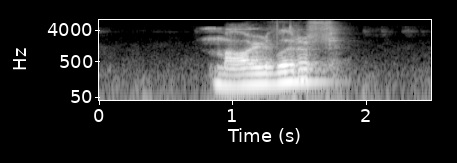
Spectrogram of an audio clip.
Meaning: 1. mole (small, burrowing insectivore of the family Talpidae) 2. mole (internal spy)
- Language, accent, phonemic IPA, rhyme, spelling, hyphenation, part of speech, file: German, Austria, /ˈmaʊ̯lˌvʊʁf/, -ʊʁf, Maulwurf, Maul‧wurf, noun, De-at-Maulwurf.ogg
